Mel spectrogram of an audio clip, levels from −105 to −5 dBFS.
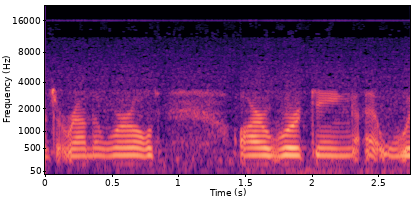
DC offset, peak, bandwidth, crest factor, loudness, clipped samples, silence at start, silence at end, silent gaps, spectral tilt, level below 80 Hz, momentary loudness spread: under 0.1%; -10 dBFS; 16.5 kHz; 16 dB; -27 LUFS; under 0.1%; 0 s; 0 s; none; -5.5 dB/octave; -60 dBFS; 18 LU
